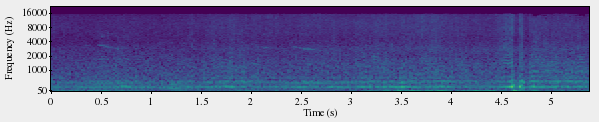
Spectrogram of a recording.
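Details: At the entrance of a Top Bar Hive, honey bees depart and land while foraging for nectar; a constant low drone with a faint rumble beneath and a sharp brief burst near the end.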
